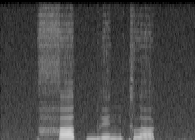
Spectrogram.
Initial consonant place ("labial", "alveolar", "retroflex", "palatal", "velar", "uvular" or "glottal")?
glottal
